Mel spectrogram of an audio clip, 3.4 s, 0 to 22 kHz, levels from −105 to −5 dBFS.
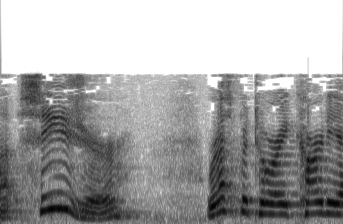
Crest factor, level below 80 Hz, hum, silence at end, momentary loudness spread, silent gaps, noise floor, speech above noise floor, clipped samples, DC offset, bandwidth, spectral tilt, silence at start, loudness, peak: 14 dB; -50 dBFS; none; 0 s; 8 LU; none; -42 dBFS; 29 dB; under 0.1%; under 0.1%; 5.8 kHz; -10 dB/octave; 0 s; -14 LUFS; 0 dBFS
